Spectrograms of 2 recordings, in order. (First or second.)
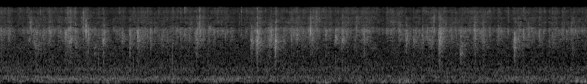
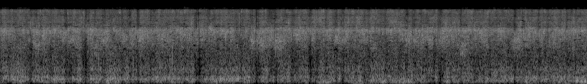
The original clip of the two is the second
